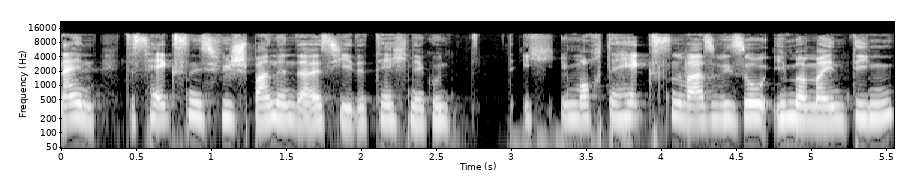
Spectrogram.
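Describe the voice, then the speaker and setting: The speaker keeps a moderate pace and a monotone, flat intonation. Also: woman, medium pitch for a woman. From Austria, moved from Germany as a small child. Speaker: film podcast co-host. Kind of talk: casual chat.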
